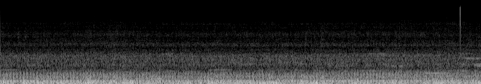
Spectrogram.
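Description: Motorcycle engine running steadily while riding along a street, with road noise underneath. There is a brief click near the end.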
